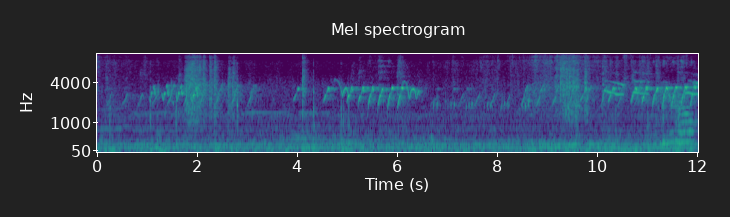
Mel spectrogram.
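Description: A songbird singing phrases of quick, repeated down-slurred whistled notes, five or six to a phrase, several phrases in a row over faint outdoor background noise.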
